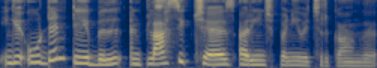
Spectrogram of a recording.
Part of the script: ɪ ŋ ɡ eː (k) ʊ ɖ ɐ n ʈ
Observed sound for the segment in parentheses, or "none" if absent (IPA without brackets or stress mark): ʔ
